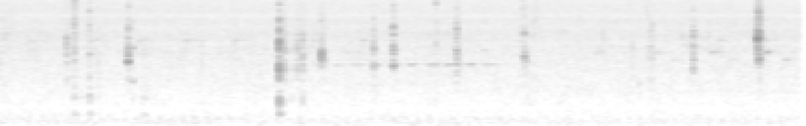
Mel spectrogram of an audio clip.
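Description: Faint, scattered clicks and crackles of eating: chewing and picking meat off small roasted bones by hand, with one sharper click about two seconds in.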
